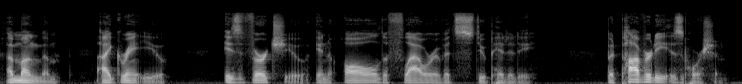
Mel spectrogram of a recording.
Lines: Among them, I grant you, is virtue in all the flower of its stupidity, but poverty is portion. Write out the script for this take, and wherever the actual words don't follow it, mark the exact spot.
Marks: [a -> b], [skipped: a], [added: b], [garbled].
Among them, I grant you, is virtue in all the flower of its stupidity, but poverty is portion.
